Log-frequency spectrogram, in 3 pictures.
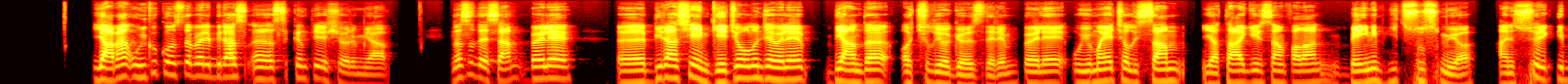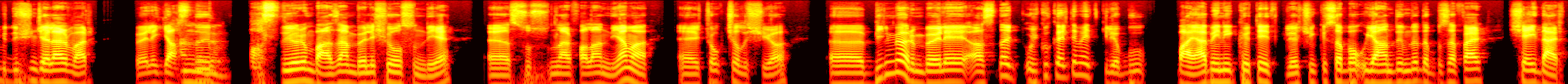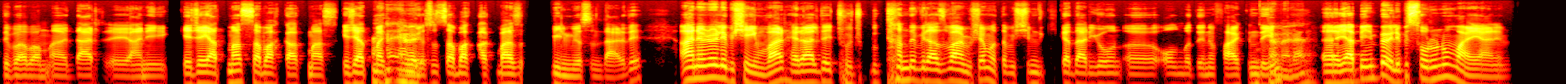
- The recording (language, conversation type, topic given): Turkish, advice, Yatmadan önce ekran kullanımını azaltmak uykuya geçişimi nasıl kolaylaştırır?
- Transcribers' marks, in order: other background noise; stressed: "bastırıyorum"; "kalkmak" said as "kalkmaz"; chuckle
